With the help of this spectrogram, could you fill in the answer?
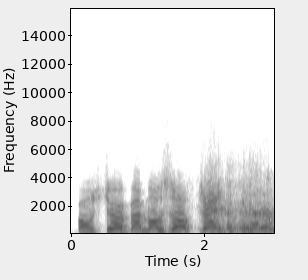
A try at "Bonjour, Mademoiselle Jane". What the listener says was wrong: That's very good, except for the mwah sound. It must be soft. Mwah. Watch my lips closely. Mwah.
